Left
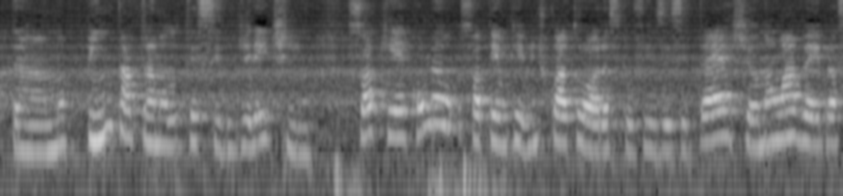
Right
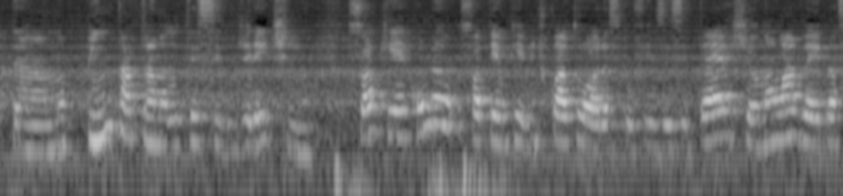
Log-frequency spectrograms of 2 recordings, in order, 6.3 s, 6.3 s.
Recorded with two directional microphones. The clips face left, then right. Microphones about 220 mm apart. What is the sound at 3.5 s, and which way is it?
Speech, 20° left (ahead or behind).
